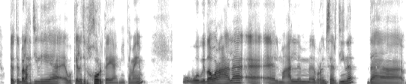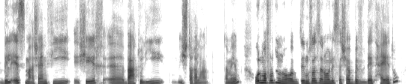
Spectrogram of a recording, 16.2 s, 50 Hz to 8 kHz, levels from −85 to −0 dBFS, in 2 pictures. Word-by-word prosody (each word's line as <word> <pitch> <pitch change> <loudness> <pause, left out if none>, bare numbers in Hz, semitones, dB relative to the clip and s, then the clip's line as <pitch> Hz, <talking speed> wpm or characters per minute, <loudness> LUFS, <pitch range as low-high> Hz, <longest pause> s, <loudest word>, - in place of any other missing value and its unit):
وكِالة 150 -2 0
البَلَح 150 +2 +4
دي 155 +1 -7
اللي 160 +1 -1
هي 155 -4 -1
وكِالة 150 +4 0
الخُردة 155 -4 +6
يعني، 105 +1 -4
تمام؟ 115 +2 -4 0.7
و 140 +1 -1
وبيدوّر 155 +6 +6
على 170 +4 +3
أ 200 -8 +1
أ - - -2
المعلِّم 140 +2 -2
إبراهيم 130 +1 -2
سردينة، 155 - -1 0.2
ده 125 -3 -1
بالاسم 140 - 0
عشان 155 +6 -4
في 170 +1 -8
أ 90 - -10
شيخ 170 - -3
أ 130 -2 -4
بَعتُه 150 +3 +2
ليه 165 +9 -7 0.3
يشتغل 120 +2 -3
عنده، 95 -4 -11 0.3
تمام؟ 125 +6 -4 0.3
والمفروض 205 +2 +5
إن 195 -4 +2
هو 180 +1 +3
بيبتدي 165 +2 -4
المسلسل 190 +1 +1
إن 170 - -1
هو 175 - +2
لسهّ 180 -2 -1
شاب 165 +1 -1
في 135 -4 -9
بداية 145 +4 -1
حياته، 165 - -3
150 Hz, 150 wpm, -25 LUFS, 135-170 Hz, 0.7 s, الخُردة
